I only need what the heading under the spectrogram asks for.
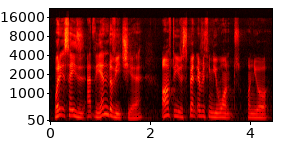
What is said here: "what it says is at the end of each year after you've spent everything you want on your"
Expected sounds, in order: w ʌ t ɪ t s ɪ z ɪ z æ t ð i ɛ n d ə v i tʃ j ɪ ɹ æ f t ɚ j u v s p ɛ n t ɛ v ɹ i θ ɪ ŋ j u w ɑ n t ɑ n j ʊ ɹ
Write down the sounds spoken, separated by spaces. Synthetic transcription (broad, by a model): w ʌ t ɪ t s ɪ z ɪ z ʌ t ð i ɛ n d ə v i tʃ j ɪ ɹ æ f t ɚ j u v s p ɛ n t ɛ v ɹ i θ ɪ ŋ j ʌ w ɑ n t n j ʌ ɹ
